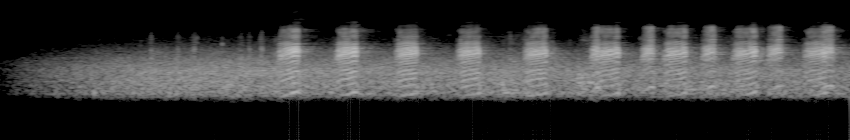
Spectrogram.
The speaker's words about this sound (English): Mallards are probably the most commonly recognized aquatic birds. Males have a green head, brown chest, yellow bill, and white collar. Females are mottled brown and white, and they have a brown stripe of feathers through their eye.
